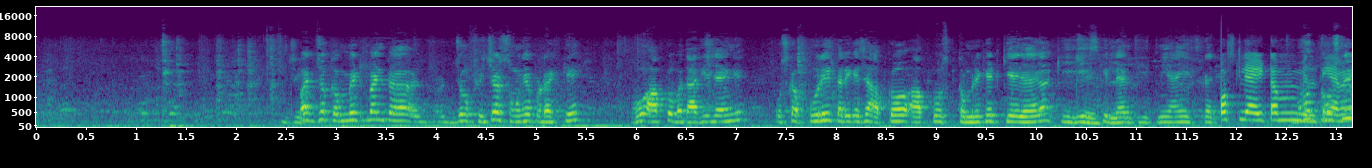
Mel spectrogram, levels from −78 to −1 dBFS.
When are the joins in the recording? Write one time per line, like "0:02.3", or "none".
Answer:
0:11.9

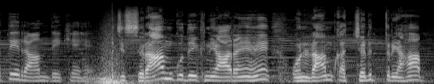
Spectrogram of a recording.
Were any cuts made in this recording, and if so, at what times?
0:01.2

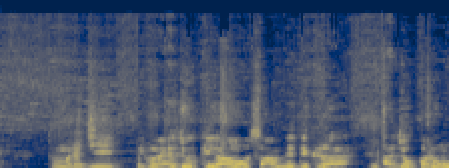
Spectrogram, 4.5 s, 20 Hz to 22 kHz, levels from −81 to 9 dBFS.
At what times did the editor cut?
0:01.4

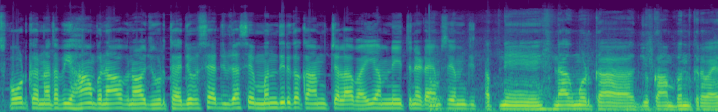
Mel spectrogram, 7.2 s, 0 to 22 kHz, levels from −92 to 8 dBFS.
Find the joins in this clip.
0:04.8

